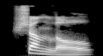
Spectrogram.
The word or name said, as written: 上楼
